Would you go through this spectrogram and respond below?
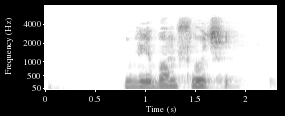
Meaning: in any case, anyway (in any way), whatsoever
- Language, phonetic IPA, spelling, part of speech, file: Russian, [v‿lʲʊˈbom ˈsɫut͡ɕɪje], в любом случае, adverb, Ru-в любом случае.ogg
